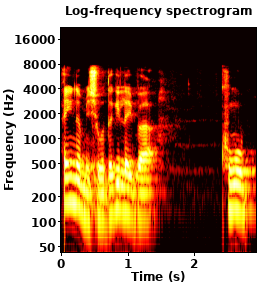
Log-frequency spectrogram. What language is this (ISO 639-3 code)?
mni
